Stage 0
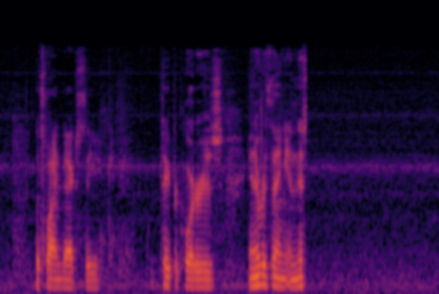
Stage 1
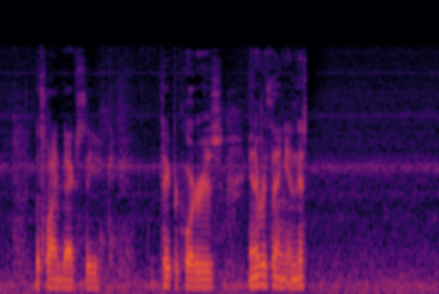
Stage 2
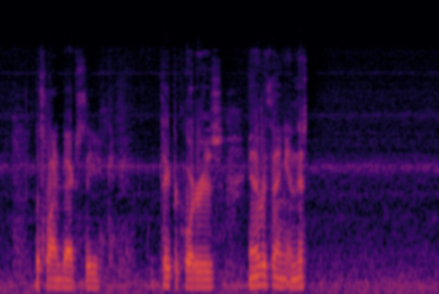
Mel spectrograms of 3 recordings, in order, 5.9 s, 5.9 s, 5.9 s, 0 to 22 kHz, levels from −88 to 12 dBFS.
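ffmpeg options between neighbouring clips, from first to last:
ffmpeg -i in.wav -filter_complex "[0:a]acrossover=split=330|2300|5900[link_01][link_02][link_03][link_04];[link_01]acompressor=threshold=-38dB:ratio=4[link_05];[link_02]acompressor=threshold=-27dB:ratio=4[link_06];[link_03]acompressor=threshold=-45dB:ratio=4[link_07];[link_04]acompressor=threshold=-59dB:ratio=4[link_08];[link_05][link_06][link_07][link_08]amix=inputs=4:normalize=0,lowshelf=frequency=120:gain=8,volume=5dB" out.wav
ffmpeg -i in.wav -af "asoftclip=type=hard:threshold=-16dB,volume=-3.5dB" out.wav

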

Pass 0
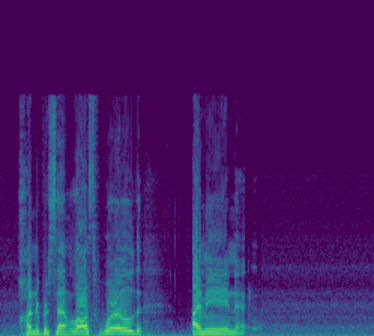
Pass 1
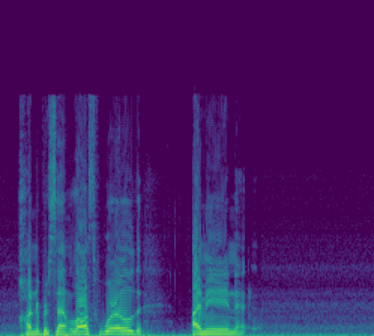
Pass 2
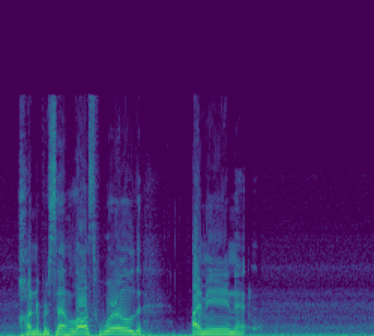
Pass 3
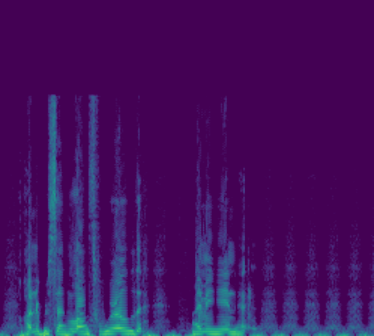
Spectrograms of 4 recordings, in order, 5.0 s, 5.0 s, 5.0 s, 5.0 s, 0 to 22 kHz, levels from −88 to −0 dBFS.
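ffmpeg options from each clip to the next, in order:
ffmpeg -i in.wav -af "equalizer=frequency=72:width_type=o:width=1.4:gain=12.5" out.wav
ffmpeg -i in.wav -af "alimiter=limit=-17dB:level=0:latency=1:release=11" out.wav
ffmpeg -i in.wav -filter_complex "[0:a]acrossover=split=400[link_01][link_02];[link_01]aeval=exprs='val(0)*(1-1/2+1/2*cos(2*PI*3.5*n/s))':channel_layout=same[link_03];[link_02]aeval=exprs='val(0)*(1-1/2-1/2*cos(2*PI*3.5*n/s))':channel_layout=same[link_04];[link_03][link_04]amix=inputs=2:normalize=0" out.wav

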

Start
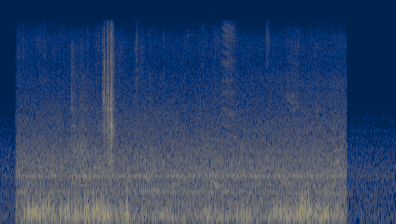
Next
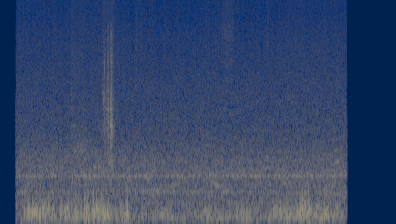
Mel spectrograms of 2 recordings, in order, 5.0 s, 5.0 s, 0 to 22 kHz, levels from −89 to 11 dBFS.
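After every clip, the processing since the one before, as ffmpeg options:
ffmpeg -i in.wav -af "acrusher=bits=6:mix=0:aa=0.000001,volume=-2dB" out.wav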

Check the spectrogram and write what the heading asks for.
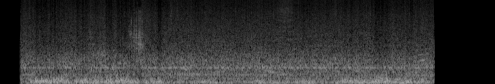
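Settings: ffmpeg -i in.wav -af "alimiter=level_in=3.5dB:limit=-24dB:level=0:latency=1:release=24,volume=-3.5dB,volume=6dB" out.wav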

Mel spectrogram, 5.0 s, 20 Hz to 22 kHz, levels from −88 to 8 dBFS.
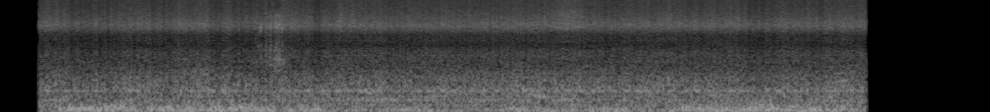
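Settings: ffmpeg -i in.wav -filter_complex "[0:a]highshelf=frequency=6700:width_type=q:width=3:gain=9.5,asplit=2[link_01][link_02];[link_02]acrusher=samples=21:mix=1:aa=0.000001,volume=-7.5dB[link_03];[link_01][link_03]amix=inputs=2:normalize=0,volume=-6dB" out.wav

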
